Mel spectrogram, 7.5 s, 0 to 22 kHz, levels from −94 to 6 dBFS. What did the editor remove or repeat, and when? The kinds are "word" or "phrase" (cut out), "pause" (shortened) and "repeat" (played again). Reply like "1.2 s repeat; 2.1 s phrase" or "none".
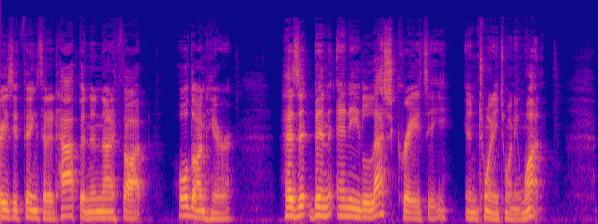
none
